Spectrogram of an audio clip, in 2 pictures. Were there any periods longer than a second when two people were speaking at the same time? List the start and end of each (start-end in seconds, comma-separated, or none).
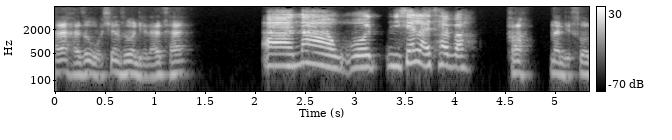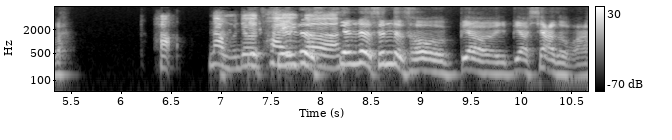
7.0-8.3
